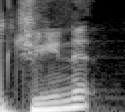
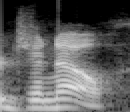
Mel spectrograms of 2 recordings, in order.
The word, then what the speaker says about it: Jeannot: Jeanette? The rookie for the Predators. Oh, Tanner Jeannot.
